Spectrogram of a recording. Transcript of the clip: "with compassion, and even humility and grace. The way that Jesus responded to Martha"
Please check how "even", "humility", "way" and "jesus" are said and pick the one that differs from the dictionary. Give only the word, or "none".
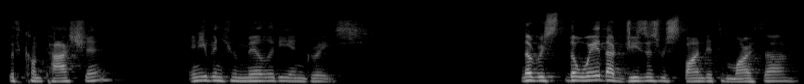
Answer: none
